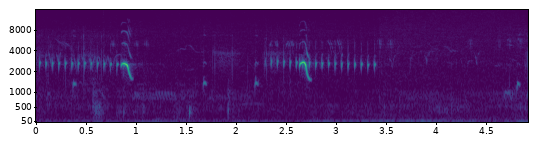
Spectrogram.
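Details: Bokmakierie pair in Southern Africa duetting: a quick run of high ticking notes ends in a loud downslurred whistle, repeated twice, with scattered soft notes in the gaps.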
